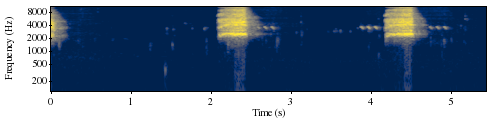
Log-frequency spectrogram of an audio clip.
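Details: Owl lure sound: after a brief tail of an earlier call, two long hoarse hissing screeches come about two seconds apart, each followed by faint rapid ticking notes.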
